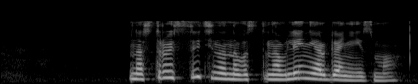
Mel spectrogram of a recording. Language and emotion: Russian, neutral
